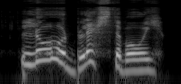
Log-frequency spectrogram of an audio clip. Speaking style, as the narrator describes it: exclaimed my sister, as if she didn't quite mean that, but rather the contrary

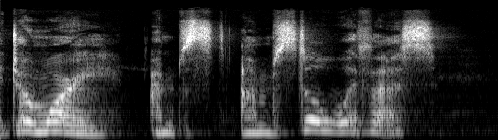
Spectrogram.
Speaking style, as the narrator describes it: I whisper to Alyssa and Rigel and say

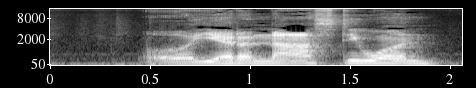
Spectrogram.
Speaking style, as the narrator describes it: Logan growled through clenched teeth as he fought off the fanatical skeleton

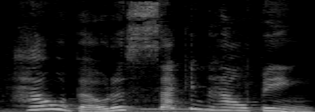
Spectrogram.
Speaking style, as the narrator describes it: yelping

